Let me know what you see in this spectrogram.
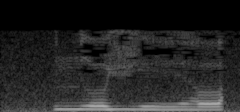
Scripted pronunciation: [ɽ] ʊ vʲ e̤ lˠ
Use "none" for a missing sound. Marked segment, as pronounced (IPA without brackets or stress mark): ʎ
